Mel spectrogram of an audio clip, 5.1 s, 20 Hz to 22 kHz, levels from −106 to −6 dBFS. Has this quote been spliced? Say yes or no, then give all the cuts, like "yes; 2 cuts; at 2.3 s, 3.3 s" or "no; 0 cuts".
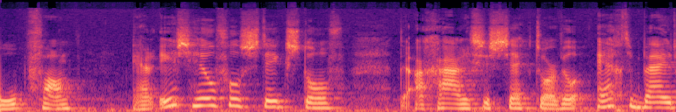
no; 0 cuts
